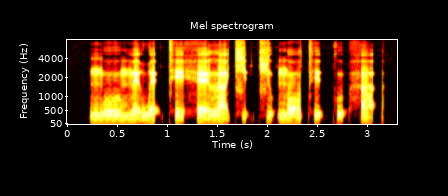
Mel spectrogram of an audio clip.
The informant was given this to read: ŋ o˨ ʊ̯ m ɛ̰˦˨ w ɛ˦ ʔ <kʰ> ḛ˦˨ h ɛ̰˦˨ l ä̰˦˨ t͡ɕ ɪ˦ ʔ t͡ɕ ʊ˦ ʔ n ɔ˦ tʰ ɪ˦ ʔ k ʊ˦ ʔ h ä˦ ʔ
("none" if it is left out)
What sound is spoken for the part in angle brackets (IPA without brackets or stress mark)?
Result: tʰ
